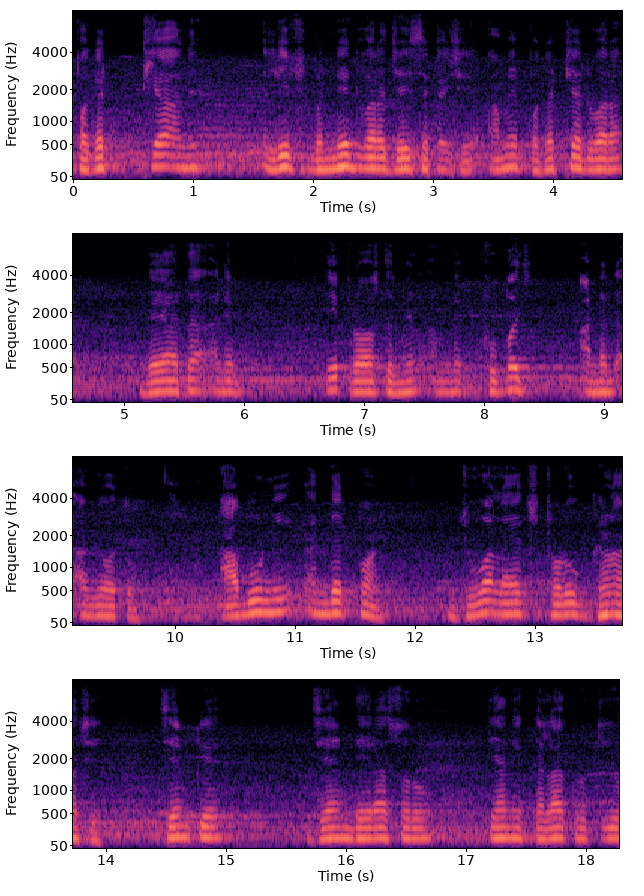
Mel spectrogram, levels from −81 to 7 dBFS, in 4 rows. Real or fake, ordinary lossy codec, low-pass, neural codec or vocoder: real; none; none; none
